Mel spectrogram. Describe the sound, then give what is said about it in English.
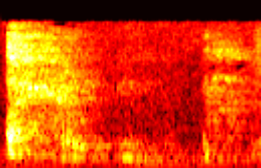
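A sharp cough bursts out at the start, followed by a rough, throaty tail and a smaller second cough a moment later, clear. “a cough can mean a hand raise”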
